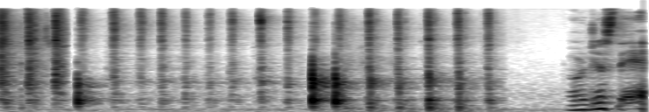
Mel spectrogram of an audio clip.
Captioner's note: knife tapping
